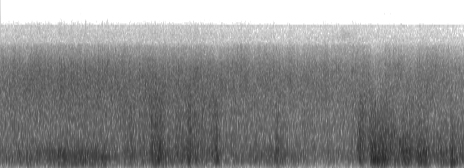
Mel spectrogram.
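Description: Steady rain pours down behind a porch, a dense continuous hiss with rumbles of thunder and a few louder surges rising out of the wash.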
